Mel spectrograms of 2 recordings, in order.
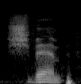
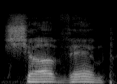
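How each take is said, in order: First: The word is said as one syllable, shvimp. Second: The word is said as two syllables, shavimp. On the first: "she doesn't just go shvimp" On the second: "She'll go shavimp"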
